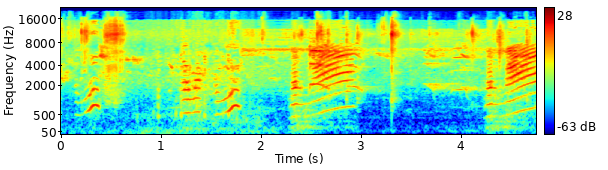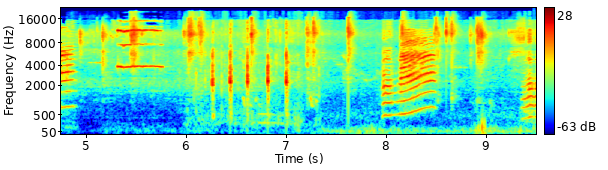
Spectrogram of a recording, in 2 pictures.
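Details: Parrot voicing several strong upward-sweeping harmonic squawks and shorter chirps throughout, with sharp clicks and a brief high tone in between.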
